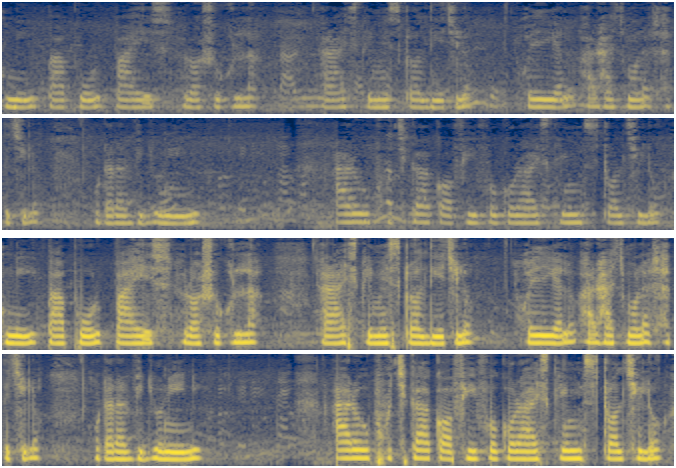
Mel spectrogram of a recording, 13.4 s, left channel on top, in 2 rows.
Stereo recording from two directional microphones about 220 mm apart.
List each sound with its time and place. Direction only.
0.4 s a woman's voice: 40° right (ahead or behind)
10.0 s a woman's voice: 50° right (ahead or behind)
